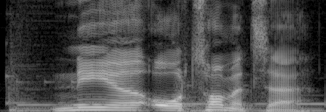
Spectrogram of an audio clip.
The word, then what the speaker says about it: Nier Automata: Nier Automata, that's right, I pronounced it right, is our penultimate entry this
